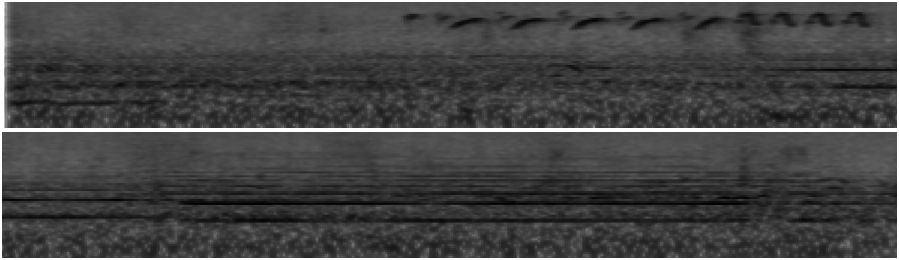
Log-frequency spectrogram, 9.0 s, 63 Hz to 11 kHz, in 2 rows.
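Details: Male purple sunbird in breeding plumage, 6 April 2023: a quick run of about seven thin, high, upslurred notes, followed by a long, droning train horn and rumbling engine noise.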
